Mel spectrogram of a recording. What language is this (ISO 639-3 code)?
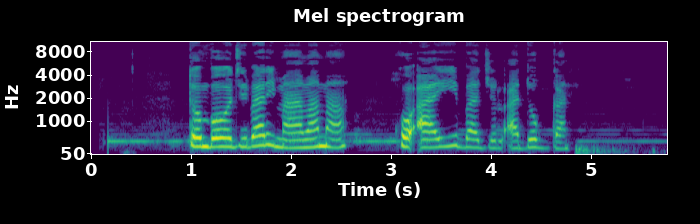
fub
